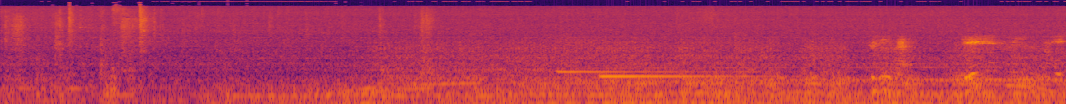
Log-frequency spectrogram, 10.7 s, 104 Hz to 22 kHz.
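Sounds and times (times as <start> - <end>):
steady low engine rumble inside a moving city bus: 0.0 - 10.6
thin rising whine: 5.6 - 10.6.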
